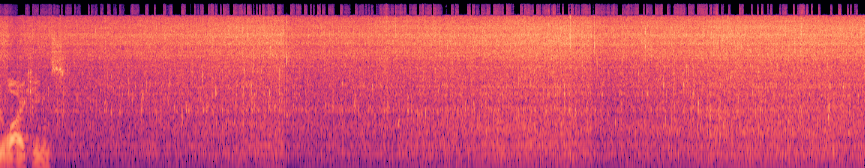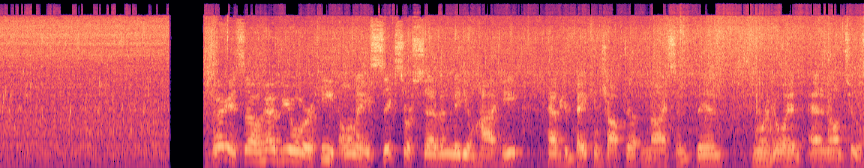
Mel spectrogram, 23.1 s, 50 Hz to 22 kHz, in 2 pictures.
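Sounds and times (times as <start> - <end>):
meat sizzling in a pan: 1.0 - 23.0.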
